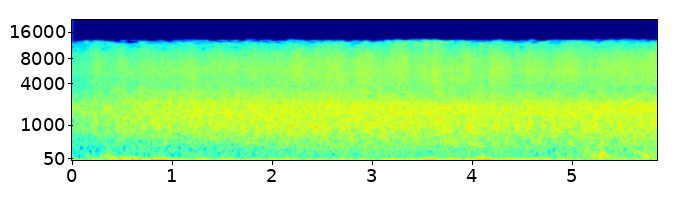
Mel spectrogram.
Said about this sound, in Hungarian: Megvárom a taps végét, nem beszélek vele.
